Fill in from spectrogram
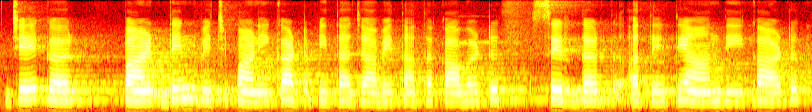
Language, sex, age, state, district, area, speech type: Punjabi, female, 30-45, Punjab, Hoshiarpur, urban, spontaneous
